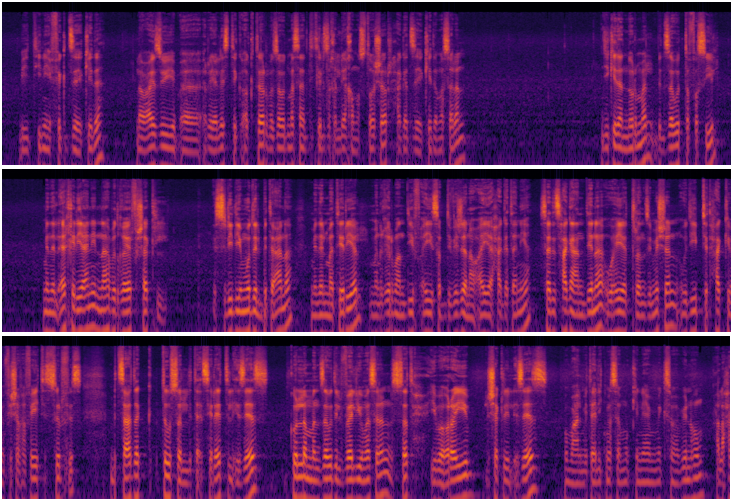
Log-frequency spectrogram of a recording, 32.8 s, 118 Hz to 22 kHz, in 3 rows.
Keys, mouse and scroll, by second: 0.2-1.0 middle drag, 1.5 middle drag, 3.6-4.8 drag, 5.9-6.5 middle drag, 7.4 middle click, 8.4 click, 9.1 x, 9.6 middle click, 10.2 middle drag, 12.4-13.4 middle drag, 27.1-30.2 drag, 30.9-32.8 drag.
